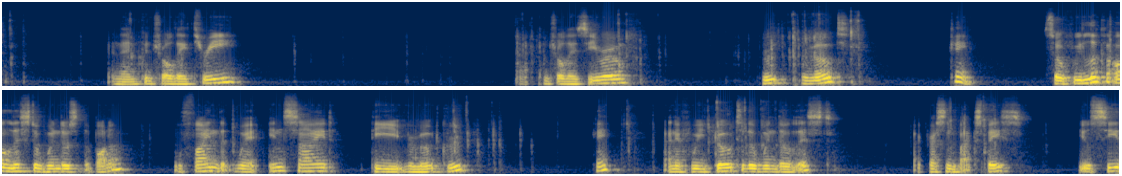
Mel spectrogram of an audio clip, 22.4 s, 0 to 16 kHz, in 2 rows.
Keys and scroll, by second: 0.8 ctrl+a, 3.0 ctrl+a, 4.1 ctrl+a, 5.2 ctrl+a, 15.8 ctrl+Right, 16.3 ctrl+Right, 18.3 ctrl+a.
